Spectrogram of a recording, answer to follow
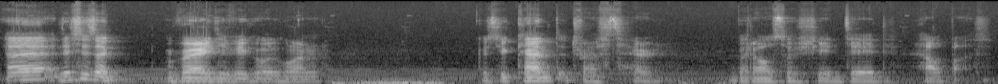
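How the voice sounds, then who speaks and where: A man's voice: lowish voice, unhurried, pushed and bright. A man giving casual playthrough commentary, thinking aloud hesitantly as he muses over his choices. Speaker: gaming video host. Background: game music.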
